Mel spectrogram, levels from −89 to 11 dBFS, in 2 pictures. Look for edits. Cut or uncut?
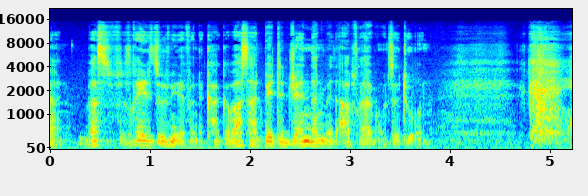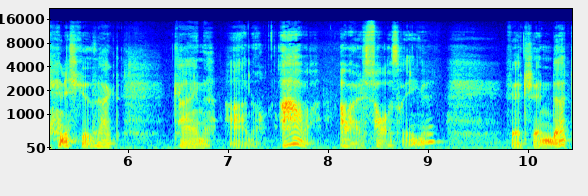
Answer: uncut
